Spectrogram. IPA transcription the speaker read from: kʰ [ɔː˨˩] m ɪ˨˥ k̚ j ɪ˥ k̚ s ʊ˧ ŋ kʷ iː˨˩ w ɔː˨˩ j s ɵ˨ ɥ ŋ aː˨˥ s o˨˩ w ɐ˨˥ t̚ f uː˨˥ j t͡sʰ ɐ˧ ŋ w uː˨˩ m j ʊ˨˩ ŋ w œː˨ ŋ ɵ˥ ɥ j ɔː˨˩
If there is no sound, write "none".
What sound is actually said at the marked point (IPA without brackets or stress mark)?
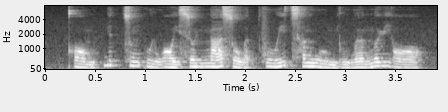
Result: ɔː˨˩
